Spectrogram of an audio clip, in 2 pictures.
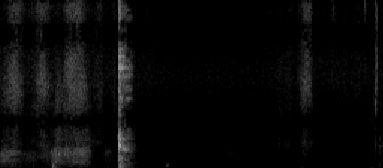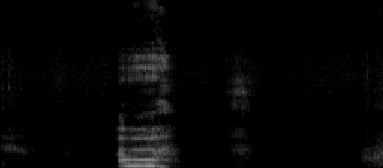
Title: Girl sneezing a lot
